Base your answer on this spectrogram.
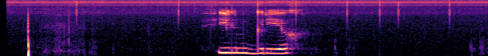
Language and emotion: Russian, sad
